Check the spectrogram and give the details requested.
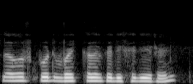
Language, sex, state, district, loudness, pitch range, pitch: Hindi, male, Arunachal Pradesh, Longding, -14 LUFS, 155-170 Hz, 160 Hz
